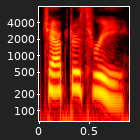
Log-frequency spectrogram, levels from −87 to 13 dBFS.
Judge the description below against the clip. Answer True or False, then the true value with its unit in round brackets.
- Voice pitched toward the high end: True (205 Hz)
